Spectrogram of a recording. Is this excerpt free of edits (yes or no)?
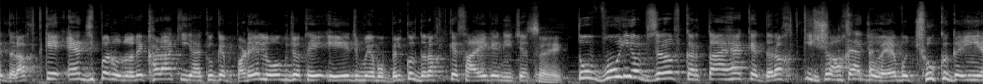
no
